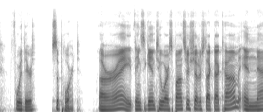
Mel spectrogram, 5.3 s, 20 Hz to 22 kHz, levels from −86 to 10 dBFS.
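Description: Right after "for their", from 0.65 to 1.07 s, there's a call audio freeze: the sound trails into a fading buzz and then silence, likely from a starved jitter buffer, before resuming intact.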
